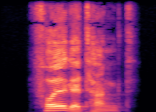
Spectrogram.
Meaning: past participle of volltanken
- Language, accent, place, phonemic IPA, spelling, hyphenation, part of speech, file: German, Germany, Berlin, /ˈfɔlɡəˌtaŋkt/, vollgetankt, voll‧ge‧tankt, verb, De-vollgetankt.ogg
